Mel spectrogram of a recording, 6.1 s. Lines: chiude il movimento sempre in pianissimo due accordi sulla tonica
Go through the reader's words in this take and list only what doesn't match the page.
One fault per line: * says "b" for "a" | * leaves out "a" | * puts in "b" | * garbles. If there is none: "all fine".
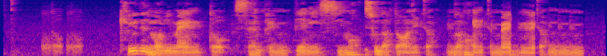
* leaves out "due accordi"
* garbles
